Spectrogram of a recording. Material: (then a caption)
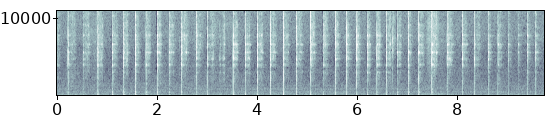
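Steel. Fingertips tap and scratch a dark, solid steel knife blade held close to the microphone. Around forty short, sharp taps follow one another at a steady, quick pace, each with a low thud and a bright metallic tick that dies away almost at once. Soft scratching rasps fill the gaps between the taps.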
